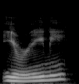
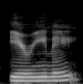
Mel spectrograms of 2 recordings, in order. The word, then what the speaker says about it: Irene: uh you you how do you say it irini yeah Irene uh bris said it kind of weird but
